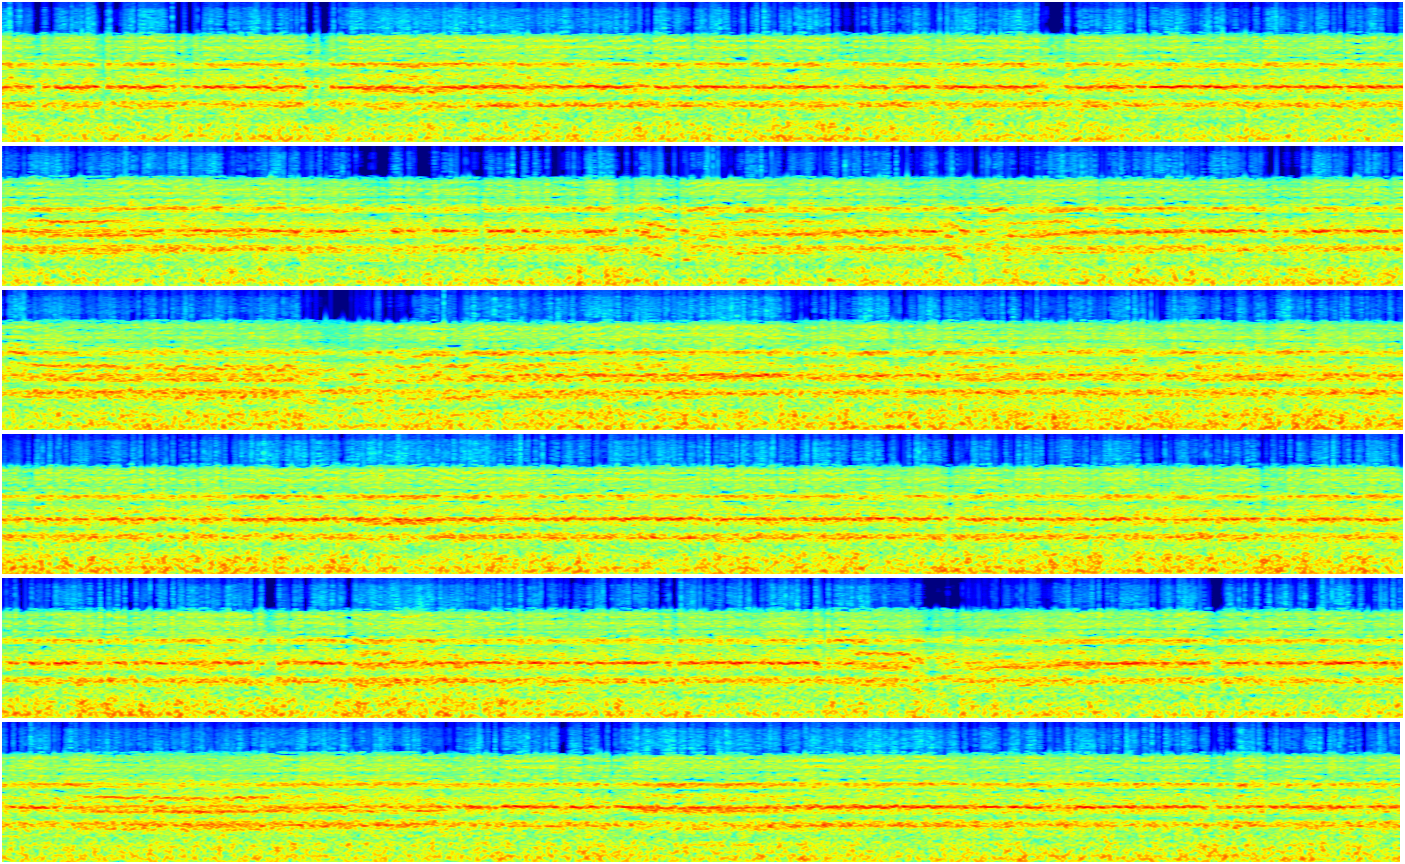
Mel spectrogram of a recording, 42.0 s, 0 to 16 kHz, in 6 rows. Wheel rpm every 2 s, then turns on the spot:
230, 230, 230, 230, 230, 200, 210, 210, 180, 220, 230, 230, 230, 230, 230, 230, 200, 230, 220, 220, 230.
none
